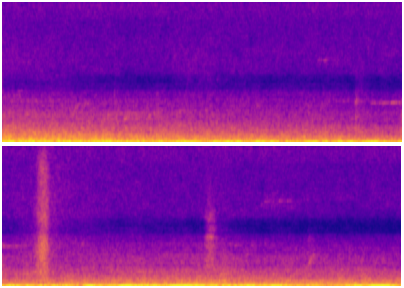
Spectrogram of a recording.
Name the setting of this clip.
street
